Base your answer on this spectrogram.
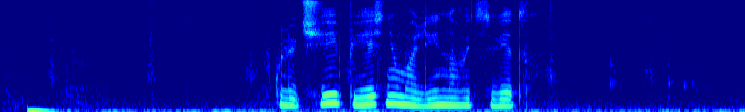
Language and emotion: Russian, neutral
